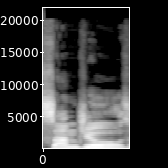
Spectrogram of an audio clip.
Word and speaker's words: San Jose: l e m Salem next one is San joo's San joo's okay yeah and you can't tell me any different it's San joo's okay right San Jose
